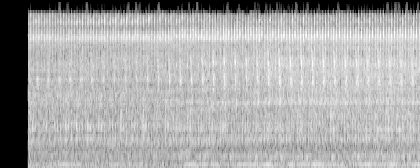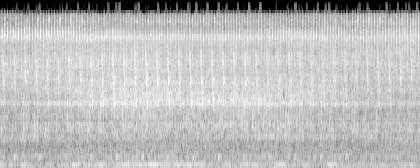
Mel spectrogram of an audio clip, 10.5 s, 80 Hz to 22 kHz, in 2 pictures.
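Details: Hyundai Solaris 1.6 at idle: fast, even metallic ticking over a steady idle. Knock occurs both cold and warm, and the car sounds like a diesel when driving; source not yet identified.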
